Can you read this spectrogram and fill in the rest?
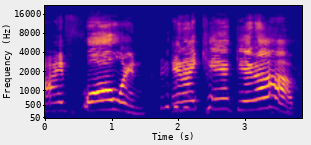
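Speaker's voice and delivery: high, slow, laughing "I've fallen"; hammed-up old lady cry. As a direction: ham up the help-alert line. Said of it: "quotes the old ad line laughing".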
